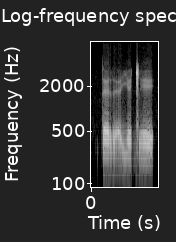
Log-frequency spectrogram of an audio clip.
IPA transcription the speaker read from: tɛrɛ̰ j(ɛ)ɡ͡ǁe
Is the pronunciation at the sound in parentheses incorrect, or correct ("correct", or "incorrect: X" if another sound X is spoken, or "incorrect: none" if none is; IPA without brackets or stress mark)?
incorrect: e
